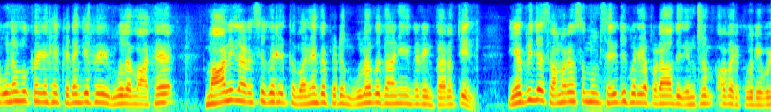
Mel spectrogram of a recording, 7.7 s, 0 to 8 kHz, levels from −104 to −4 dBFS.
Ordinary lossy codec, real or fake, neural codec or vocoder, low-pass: none; fake; codec, 24 kHz, 1 kbps, SNAC; 7.2 kHz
